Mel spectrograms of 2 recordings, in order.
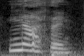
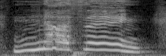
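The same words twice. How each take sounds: First: Said in the usual way. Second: High, breaking sob on the word Nothing; crying. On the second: Real, not acted. Victim to the young killer, the word breaking into tears. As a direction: let "Nothing" crack into tears. Tells killer his life wasted.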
